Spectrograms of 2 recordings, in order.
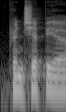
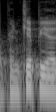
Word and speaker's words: Principia: book written in 1687, the Principia or Principia, depending on your preferred Latin pronunciations.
